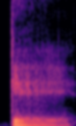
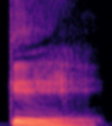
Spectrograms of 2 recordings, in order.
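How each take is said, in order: First: The tone starts low and falls. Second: The tone starts high and falls. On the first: This is the word's original citation tone. "嫁是第3 调" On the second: This is the changed tone before another word. "3 变2"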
